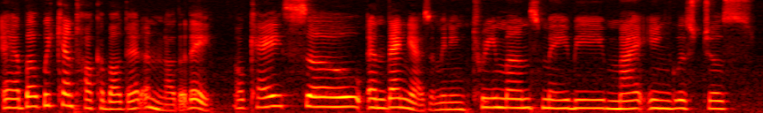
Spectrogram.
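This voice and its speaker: A woman's voice: mid-range voice, a little slow, few pauses, mellow. A woman from Brazil, a native Portuguese speaker with a Brazilian accent, hosting a casual podcast and often checking in with "okay?". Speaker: podcast host.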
